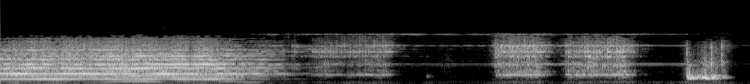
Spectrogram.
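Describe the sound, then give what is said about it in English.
A telephone rings loudly as a phone call is placed, first in one long sustained burst, then after a brief pause in a few shorter rings in quick succession, with no one speaking. “The next morning, I made a phone call to Derek's parents.”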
